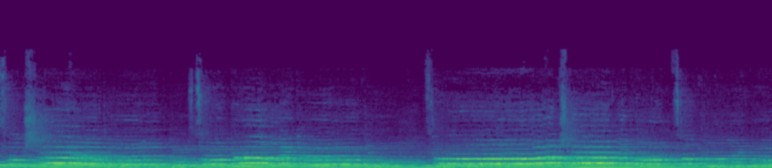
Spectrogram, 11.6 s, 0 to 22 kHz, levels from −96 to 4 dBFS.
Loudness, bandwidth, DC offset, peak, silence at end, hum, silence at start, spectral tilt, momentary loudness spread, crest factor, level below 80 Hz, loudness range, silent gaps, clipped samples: -23 LUFS; 10.5 kHz; under 0.1%; -6 dBFS; 0 s; none; 0 s; -8.5 dB/octave; 11 LU; 16 dB; -54 dBFS; 5 LU; none; under 0.1%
